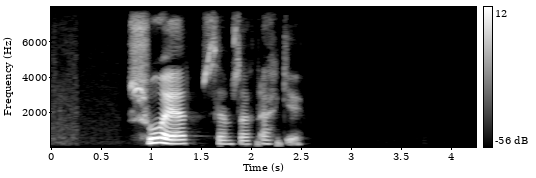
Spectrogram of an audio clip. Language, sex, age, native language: Icelandic, female, 20-29, Icelandic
